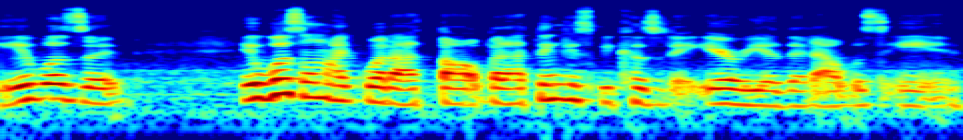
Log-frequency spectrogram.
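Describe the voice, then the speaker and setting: A woman's dark, mellow tone with vocal fry, big swings in loudness and ordinary pitch variation. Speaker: livestreamer. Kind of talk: casual livestream chat. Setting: at her mother's house.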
